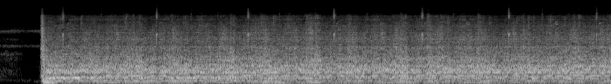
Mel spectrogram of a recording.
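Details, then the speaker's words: 1976 Chevrolet K20 Scottsdale 4x4, sitting about 20 years, spark confirmed: sluggish, labored six-second crank that never catches; turning too slowly to fire, possibly high compression, a bad starter, a bad connection or a weak battery, unconfirmed. "i don't know it's turning over so slow that i feel like it's got all kinds of compression or we got a terrible starter or a bad connection or maybe just the battery who knows but we got spark"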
